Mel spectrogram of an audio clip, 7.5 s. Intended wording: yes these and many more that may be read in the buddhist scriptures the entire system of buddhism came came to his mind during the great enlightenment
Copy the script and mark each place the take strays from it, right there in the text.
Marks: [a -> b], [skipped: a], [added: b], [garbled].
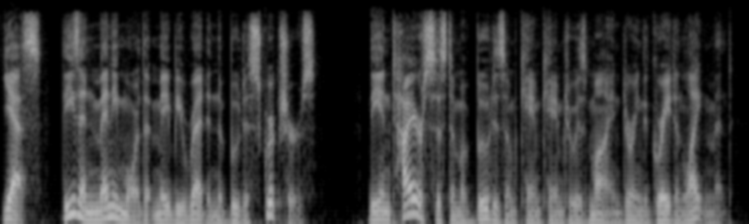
yes these and many more that may be read in the buddhist scriptures the entire system of buddhism came came to his mind during the great enlightenment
